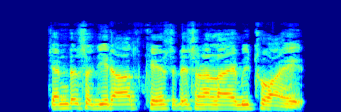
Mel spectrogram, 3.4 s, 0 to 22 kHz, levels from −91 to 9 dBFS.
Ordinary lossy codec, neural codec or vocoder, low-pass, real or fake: MP3, 48 kbps; none; 9.9 kHz; real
